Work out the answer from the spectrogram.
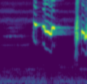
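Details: Sooty-headed bulbul lure song provoking other bulbuls to answer; a clear falling warbled phrase followed quickly by a second burst beginning with a sharp chip and rising into a bubbly note.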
